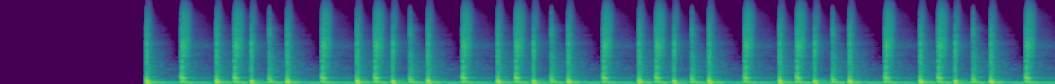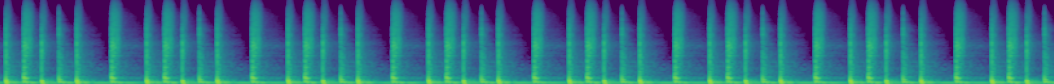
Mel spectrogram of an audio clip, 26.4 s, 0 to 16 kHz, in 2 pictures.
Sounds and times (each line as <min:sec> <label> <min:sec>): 0:01.8 drum 0:26.3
